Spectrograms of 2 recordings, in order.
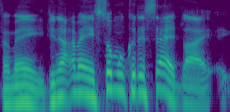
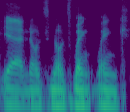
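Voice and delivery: quieter mock-conspiratorial aside; sly insinuation; 3 semitones lower, 6 dB quieter than usual. Fan replying to a denial, sly and hushed. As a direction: imitate a knowing fan, keeping it low.

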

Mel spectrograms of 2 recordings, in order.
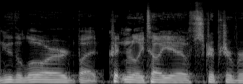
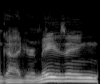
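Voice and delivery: high, loud, eager praying; pious prayer voice; 7 semitones higher, 4 dB louder than usual. Retold or imitated. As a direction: gush praise at God. Retold overly pious prayer.

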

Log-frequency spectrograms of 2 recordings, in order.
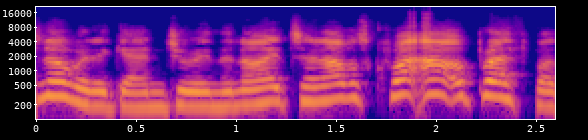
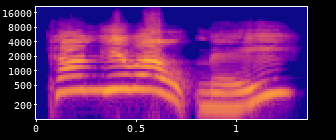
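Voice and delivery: high, slow hopeful appeal; 10 semitones higher, 6 dB louder than usual. A narrator's reading. Visitor asks the giant wizard for help, hopeful. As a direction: ask it brightly raised, drawing it out. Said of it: "I asked hopefully".

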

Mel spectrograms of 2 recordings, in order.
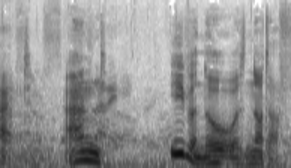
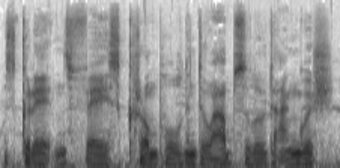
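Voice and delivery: usual speaking voice

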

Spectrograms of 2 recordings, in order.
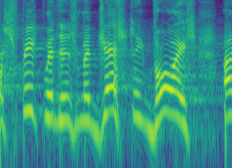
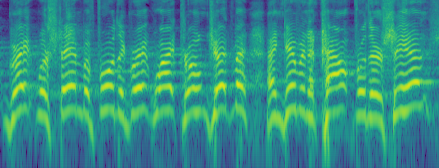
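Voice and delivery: building preaching; 4 semitones higher than usual. Acted. Preacher pressing the congregation, building to full force. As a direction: climb each repeat higher.

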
